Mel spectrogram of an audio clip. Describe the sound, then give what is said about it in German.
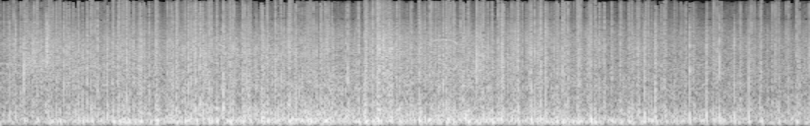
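Dense, relentless barrage of hundreds of firecrackers, screamers and rockets exploding in rapid succession at the mascletà on the Plaza del Ayuntamiento in Valencia, Spain, a loud continuous rattle of bangs with no pauses, overwhelming, with no voices audible. “Dann werden auf der Plaza del Ayuntamiento hunderte Böller, Heuler und Raketen gezündet.”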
